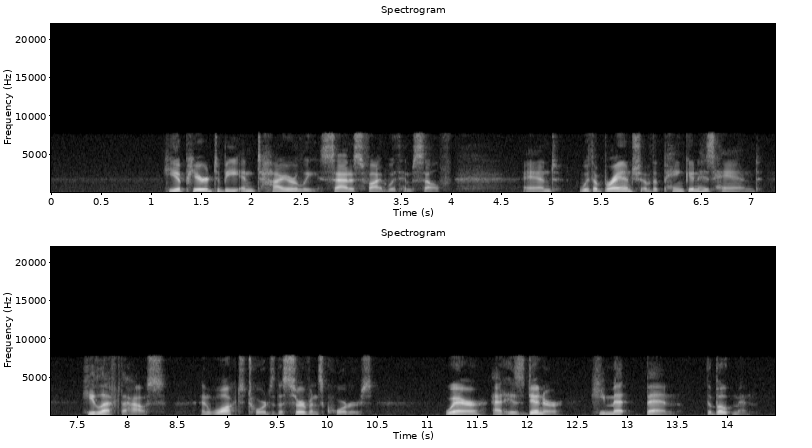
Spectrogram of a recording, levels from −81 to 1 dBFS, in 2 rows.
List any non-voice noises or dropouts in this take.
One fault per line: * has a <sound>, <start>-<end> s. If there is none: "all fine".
all fine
